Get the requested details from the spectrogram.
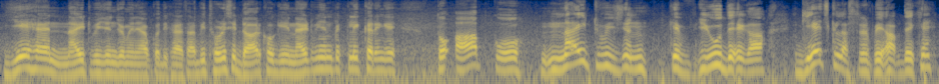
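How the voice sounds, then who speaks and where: A man's voice: a little high, darkish tone. Man casually explaining, faint noise. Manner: explains by demonstrating, many fillers. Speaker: car reviewer. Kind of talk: casual walkaround review. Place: inside a large SUV.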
